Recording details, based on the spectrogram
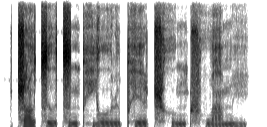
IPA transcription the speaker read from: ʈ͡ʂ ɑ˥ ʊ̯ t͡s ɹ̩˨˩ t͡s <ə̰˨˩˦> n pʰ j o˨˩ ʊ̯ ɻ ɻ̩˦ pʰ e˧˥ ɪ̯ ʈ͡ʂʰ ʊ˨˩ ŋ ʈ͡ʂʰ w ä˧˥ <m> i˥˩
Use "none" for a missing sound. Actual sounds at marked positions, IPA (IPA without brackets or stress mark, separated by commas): ə˥˩, m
